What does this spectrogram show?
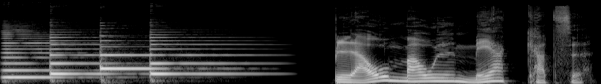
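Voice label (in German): "Blaumaulmeerkatze", German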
